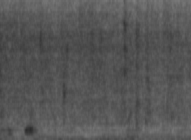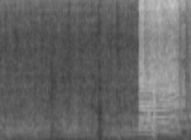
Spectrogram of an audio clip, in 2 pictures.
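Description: Steady, loud hiss, even across high and low pitches, that cuts off abruptly about five seconds in.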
